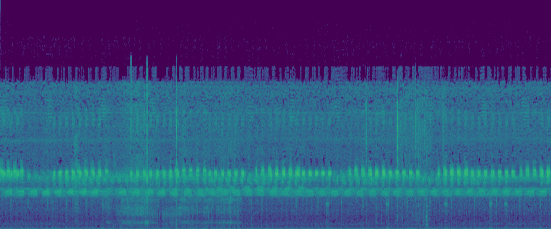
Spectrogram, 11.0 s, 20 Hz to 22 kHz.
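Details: Rural Korean night, 17 August 2022, insects trilling: quick rhythmic chirps layered over a steady piercing buzz, a short murmuring noise partway through and scattered soft clicks.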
